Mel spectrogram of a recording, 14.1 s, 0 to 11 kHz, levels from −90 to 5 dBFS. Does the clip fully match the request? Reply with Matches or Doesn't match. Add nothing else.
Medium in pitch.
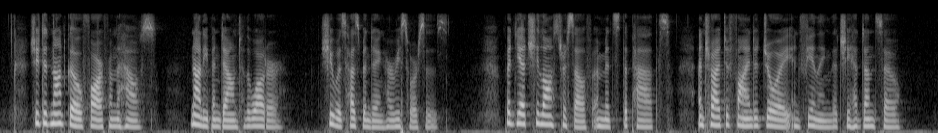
Matches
